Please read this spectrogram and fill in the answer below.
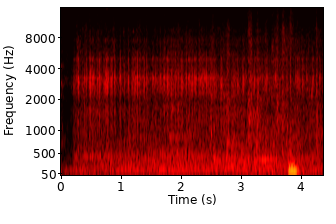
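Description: Radiation dosimeters (Geiger counters) crackling in a dense, fast, steady run, the sign of very high radiation. Under them runs a low droning music score, and a brief low sound comes near the end.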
